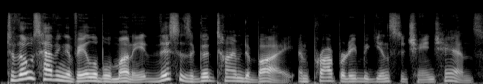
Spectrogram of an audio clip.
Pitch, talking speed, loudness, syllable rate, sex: 145 Hz, 225 wpm, -19 LUFS, 6.0 syllables/s, male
